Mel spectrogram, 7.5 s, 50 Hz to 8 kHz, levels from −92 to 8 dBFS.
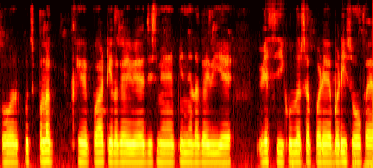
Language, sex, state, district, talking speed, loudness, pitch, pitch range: Hindi, male, Rajasthan, Bikaner, 175 wpm, -17 LUFS, 125 Hz, 125-130 Hz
